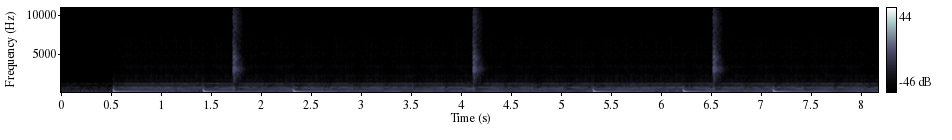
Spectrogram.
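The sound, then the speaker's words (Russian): A machine-generated beatbox beat from a neural network that imitates a human beatboxer, repeating a note sung to it and completing it with a beat: deep, punchy kick thumps in a steady repeating pattern, with a few sharp snappy hits, all over a sustained droning tone. Loud, with no voices. “и достраивает битом.”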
